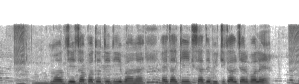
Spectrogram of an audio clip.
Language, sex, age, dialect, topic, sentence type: Bengali, female, 18-24, Jharkhandi, agriculture, statement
